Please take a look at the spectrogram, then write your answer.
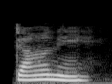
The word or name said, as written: Dani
